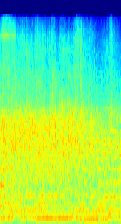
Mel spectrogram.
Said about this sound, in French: Vous pouvez les applaudir et les encourager.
